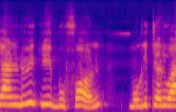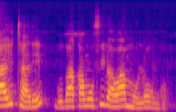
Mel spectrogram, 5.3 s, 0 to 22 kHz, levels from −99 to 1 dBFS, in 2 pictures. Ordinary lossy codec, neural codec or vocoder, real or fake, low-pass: Opus, 16 kbps; none; real; 19.8 kHz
